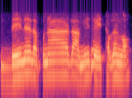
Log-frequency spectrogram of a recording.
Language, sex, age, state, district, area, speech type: Assamese, male, 30-45, Assam, Dibrugarh, rural, conversation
